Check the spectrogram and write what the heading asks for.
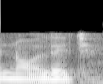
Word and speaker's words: knowledge: And as he said, they will share knowledge. K is silent, but it's knowledgeable.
